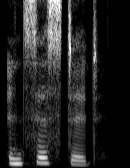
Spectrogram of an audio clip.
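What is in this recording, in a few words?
"insisted", US English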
